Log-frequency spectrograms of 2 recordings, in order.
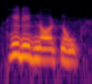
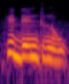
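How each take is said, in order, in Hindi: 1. 'did not' दो पूरे शब्दों की तरह बोला जाता है। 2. 'did not' को एक छोटे शब्द में सिकोड़कर बोला जाता है।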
